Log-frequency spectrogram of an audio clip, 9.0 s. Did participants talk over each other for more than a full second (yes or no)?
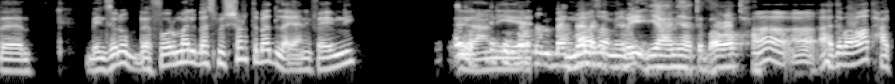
yes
